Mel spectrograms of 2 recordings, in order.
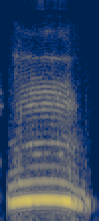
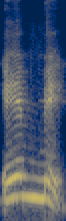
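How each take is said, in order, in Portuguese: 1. É um zumbido com os lábios fechados, mmm. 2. É pronunciado como o nome da letra, eme. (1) "A pronúncia do M é M" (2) "o M não é assim"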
